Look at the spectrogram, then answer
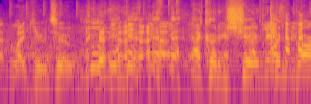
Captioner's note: laughter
